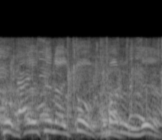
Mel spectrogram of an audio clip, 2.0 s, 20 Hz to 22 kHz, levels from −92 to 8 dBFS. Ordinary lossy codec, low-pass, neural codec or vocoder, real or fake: none; 7.2 kHz; none; real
